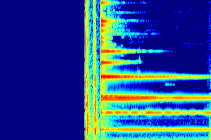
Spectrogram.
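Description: Two quick clicks just before a second in, then a bright bell ding that rings on and fades: a subscribe-button sound effect, the cursor clicking the notification bell icon.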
